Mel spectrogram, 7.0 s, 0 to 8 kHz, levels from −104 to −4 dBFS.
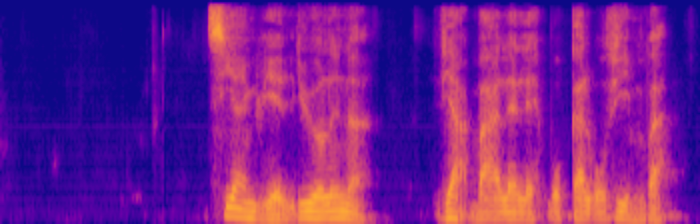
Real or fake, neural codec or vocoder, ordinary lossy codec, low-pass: fake; codec, 16 kHz, 2 kbps, X-Codec, HuBERT features, trained on LibriSpeech; AAC, 32 kbps; 7.2 kHz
